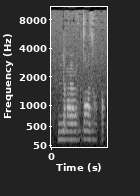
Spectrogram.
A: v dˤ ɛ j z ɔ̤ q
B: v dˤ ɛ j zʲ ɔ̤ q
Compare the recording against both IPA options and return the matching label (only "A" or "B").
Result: A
